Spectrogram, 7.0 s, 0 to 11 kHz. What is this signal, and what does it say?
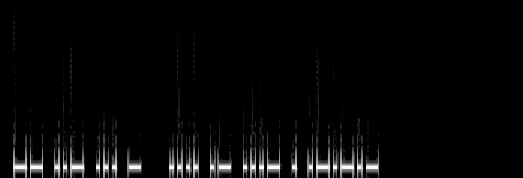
Morse code, heard as a keyed tone, about 22 wpm, 700 Hz. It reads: MUST HAVE.
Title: Sentences from Top 1100 Words 22wpm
